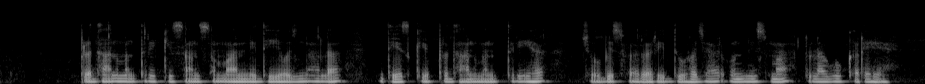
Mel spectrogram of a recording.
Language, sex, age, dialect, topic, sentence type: Chhattisgarhi, male, 25-30, Eastern, agriculture, statement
